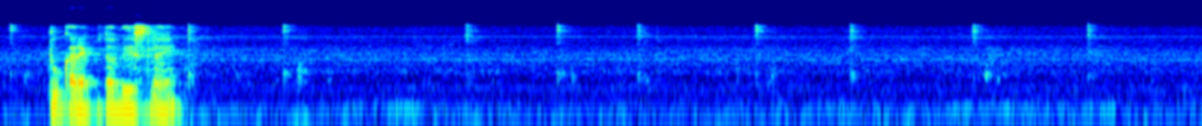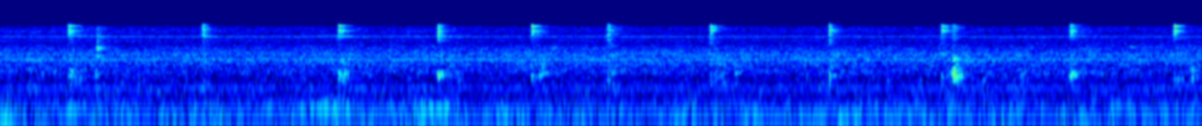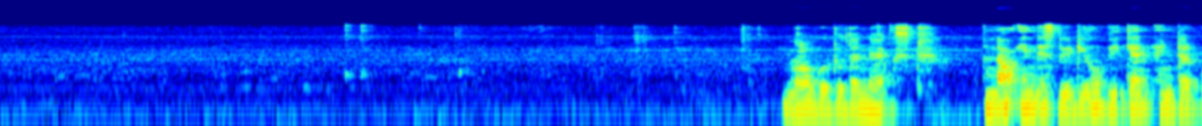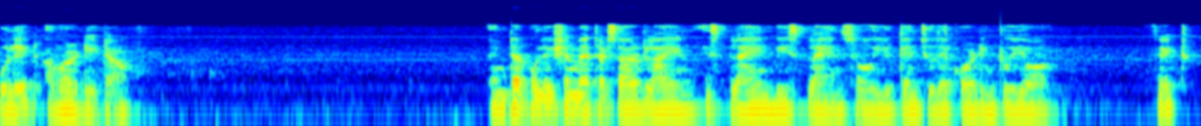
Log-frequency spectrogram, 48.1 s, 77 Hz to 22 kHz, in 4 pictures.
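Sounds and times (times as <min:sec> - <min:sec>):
computer mouse clicks: 0:00.0 - 0:00.4, 0:02.8 - 0:03.2, 0:04.6 - 0:04.9, 0:05.5 - 0:06.7, 0:07.5 - 0:08.8, 0:09.6 - 0:10.2, 0:10.8 - 0:11.1, 0:12.6 - 0:13.2, 0:14.0 - 0:14.3, 0:15.3 - 0:16.7, 0:17.3 - 0:18.3, 0:19.1 - 0:19.5, 0:20.2 - 0:20.6, 0:21.4 - 0:21.8, 0:22.6 - 0:23.0, 0:23.7 - 0:24.1, 0:27.4 - 0:28.9, 0:29.9 - 0:31.8
low steady background hum: 0:00.0 - 0:48.0.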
